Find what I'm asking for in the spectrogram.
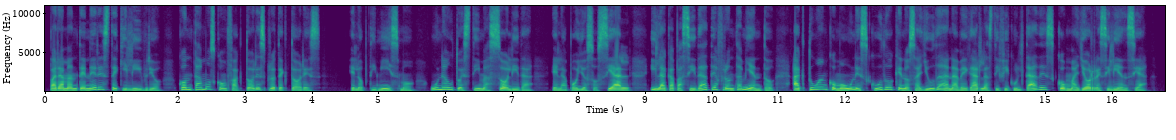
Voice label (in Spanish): locucion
